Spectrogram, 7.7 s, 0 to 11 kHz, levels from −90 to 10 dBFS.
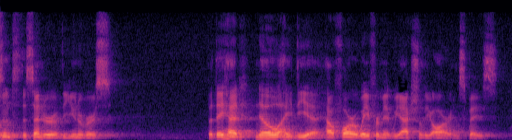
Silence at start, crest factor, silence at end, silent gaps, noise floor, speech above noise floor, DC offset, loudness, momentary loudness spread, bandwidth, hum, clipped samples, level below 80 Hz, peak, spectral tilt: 0 s; 18 dB; 0.25 s; none; -60 dBFS; 38 dB; under 0.1%; -22 LUFS; 13 LU; 10 kHz; none; under 0.1%; -88 dBFS; -4 dBFS; -5 dB/octave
